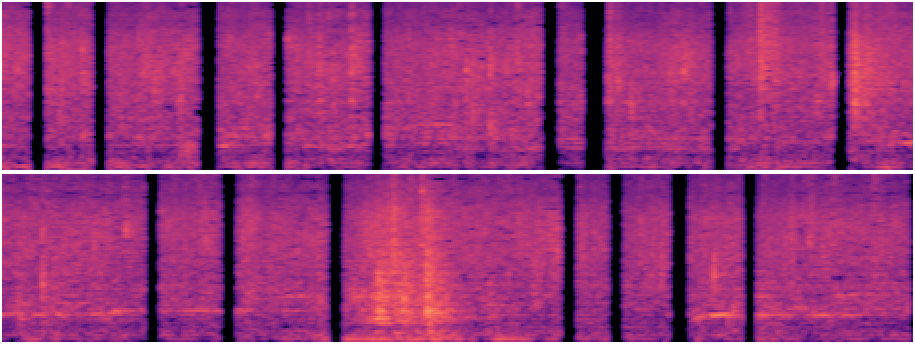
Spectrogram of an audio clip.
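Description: Octopus and artichokes sizzling in a wok on a gas hob, a steady frying hiss, with a wooden spoon stirring the pan. The sound drops out for a split second again and again.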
